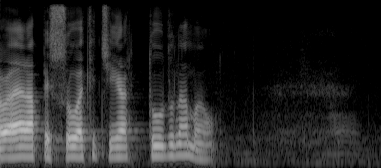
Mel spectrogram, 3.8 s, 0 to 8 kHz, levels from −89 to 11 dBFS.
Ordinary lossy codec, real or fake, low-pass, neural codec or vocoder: none; real; 7.2 kHz; none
